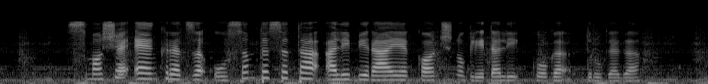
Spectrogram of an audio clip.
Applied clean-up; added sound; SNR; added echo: none; Engine; 12 dB; none.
